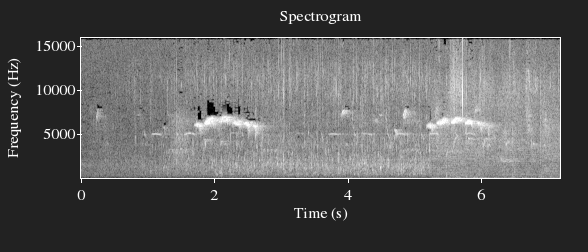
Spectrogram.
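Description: Small shallow stream running over stones, a steady trickling rush that grows louder about a second and a half in. A bird gives a short high call twice over it.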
